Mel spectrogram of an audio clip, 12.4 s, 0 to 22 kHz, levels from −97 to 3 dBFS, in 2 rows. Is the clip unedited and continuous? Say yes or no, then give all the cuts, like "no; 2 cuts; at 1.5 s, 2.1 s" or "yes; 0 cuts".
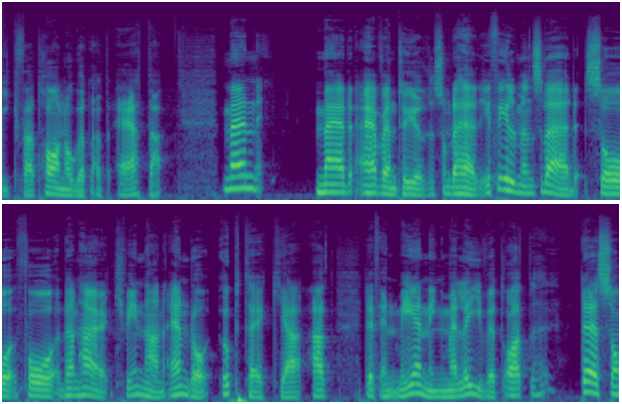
no; 2 cuts; at 3.5 s, 9.9 s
